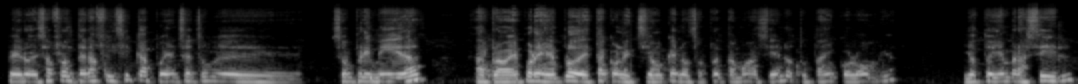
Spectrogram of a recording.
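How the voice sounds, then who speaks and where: Venezuelan man, deliberate and halting interviewer. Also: a little high, darkish tone, no echo. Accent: Venezuelan Spanish. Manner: halting, deliberate phrasing with repeated words. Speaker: host, mathematics educator. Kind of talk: conversational online interview. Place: remote online conversation from Brazil.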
